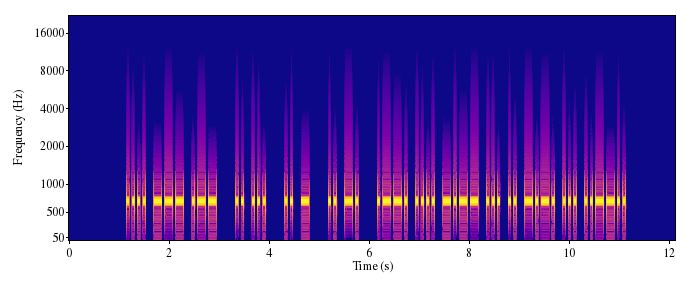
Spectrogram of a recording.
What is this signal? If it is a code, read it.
Morse code, heard as a keyed tone, about 22 wpm, 700 Hz. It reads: HOW IS IT IN PHYSICS?
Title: Sentences from Top 1000 Words - Review Part 5 - 22wpm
